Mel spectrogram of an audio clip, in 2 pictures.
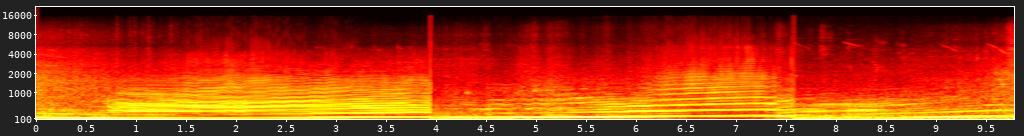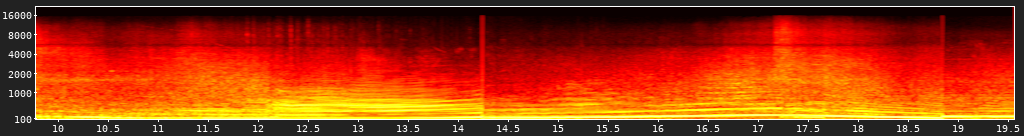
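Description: A sports car engine roars loudly, its pitch rising and falling as it revs and shifts gears.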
